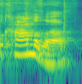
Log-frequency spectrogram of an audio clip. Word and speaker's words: Kamala: uh will oh no Kamala I learned how to say it Kama like a k La okay will Kamala will she be the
